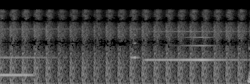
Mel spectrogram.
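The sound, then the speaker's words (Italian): Machine-gun fire: a continuous stream of rapid, evenly spaced bursts that stays loud throughout, with faint steady tones running beneath it. “Questo qui è una mitragliatrice.”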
